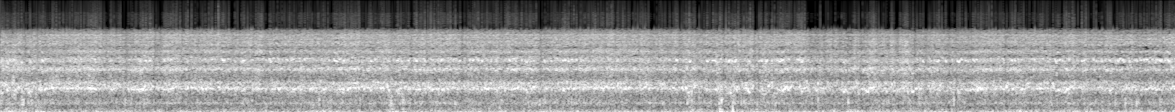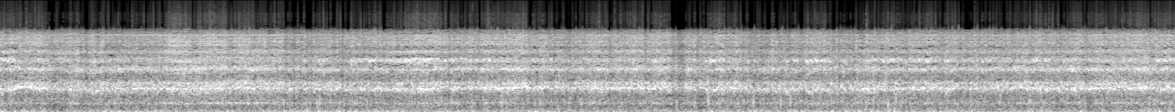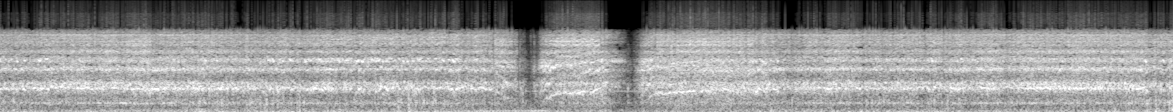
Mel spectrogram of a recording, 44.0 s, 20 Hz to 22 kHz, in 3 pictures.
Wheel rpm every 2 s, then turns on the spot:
230, 230, 230, 240, 230, 220, 230, 220, 220, 230, 230, 230, 220, 230, 230, 230, 220, 210, 100, 210, 230, 240.
none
